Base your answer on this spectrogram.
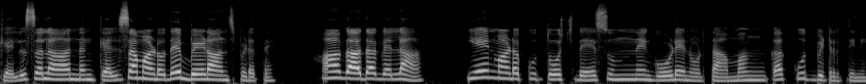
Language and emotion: Kannada, sad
